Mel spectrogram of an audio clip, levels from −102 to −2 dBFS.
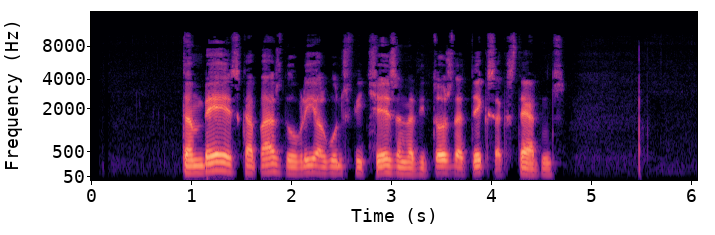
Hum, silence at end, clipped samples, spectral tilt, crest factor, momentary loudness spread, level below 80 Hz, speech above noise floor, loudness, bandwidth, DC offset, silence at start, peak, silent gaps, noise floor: none; 1.45 s; under 0.1%; -6 dB/octave; 22 dB; 12 LU; -68 dBFS; 53 dB; -27 LUFS; 10.5 kHz; under 0.1%; 0.9 s; -8 dBFS; none; -79 dBFS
